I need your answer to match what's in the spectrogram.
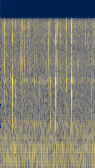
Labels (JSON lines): {"label": "ambient", "recorder": "HydroMoth"}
